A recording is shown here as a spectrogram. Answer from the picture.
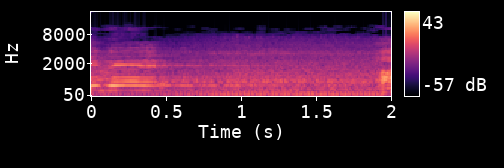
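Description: A man's voice over a microphone ends a phrase, then pauses for over a second, leaving a steady background rumble with a low hum, and starts again at the very end.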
